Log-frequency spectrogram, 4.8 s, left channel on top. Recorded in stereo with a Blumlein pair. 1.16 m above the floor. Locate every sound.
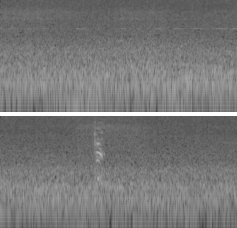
1.9 s a cough: 45° right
